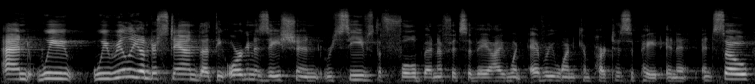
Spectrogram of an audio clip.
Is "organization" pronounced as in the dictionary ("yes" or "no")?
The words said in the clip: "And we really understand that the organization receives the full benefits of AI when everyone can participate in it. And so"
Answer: yes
